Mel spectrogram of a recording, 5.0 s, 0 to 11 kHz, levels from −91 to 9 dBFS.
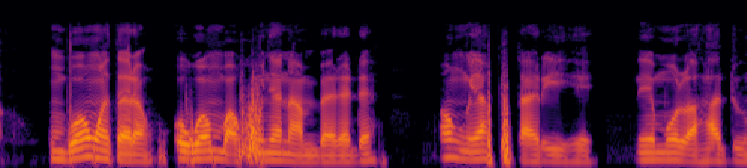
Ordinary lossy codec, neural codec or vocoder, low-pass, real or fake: none; none; 7.2 kHz; real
